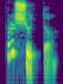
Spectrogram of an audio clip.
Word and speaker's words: prosciutto: and it's not prosciutto as i said i is silent so you need to say sha sharpa like sharp in english and prosciutto now let's repeat just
